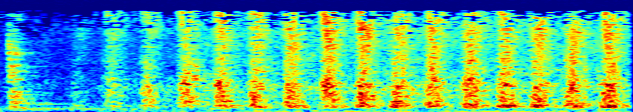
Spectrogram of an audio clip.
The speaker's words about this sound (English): Primus, Simeon and I are on a train.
